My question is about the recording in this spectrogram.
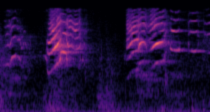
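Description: Newborn Yorkshire terrier puppy giving several high, squeaky cries that rise and fall in pitch, the loudest about half a second in, as it is rubbed in a towel after a dose of doxapram, a respiratory stimulant.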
